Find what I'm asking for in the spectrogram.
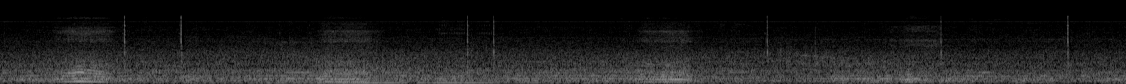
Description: Labrador puppy snoring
